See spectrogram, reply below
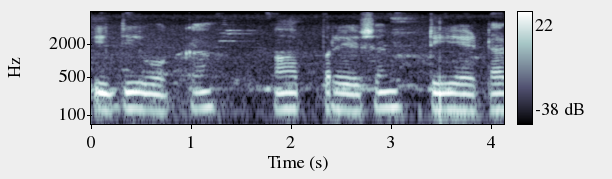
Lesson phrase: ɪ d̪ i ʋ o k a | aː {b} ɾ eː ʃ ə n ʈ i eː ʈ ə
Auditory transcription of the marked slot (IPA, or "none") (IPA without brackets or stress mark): p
